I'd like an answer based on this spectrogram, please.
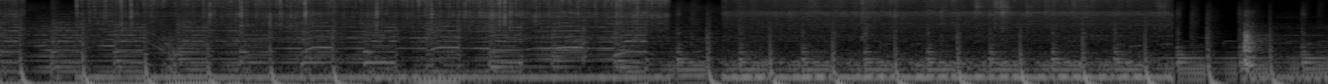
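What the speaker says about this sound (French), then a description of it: "Ah voilà, les nuggets sont poêlés de l'autre côté." Homemade chicken nuggets pan-frying in oil, a loud, continuous close sizzle with crackling spits throughout, and a few utensil knocks near the end.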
